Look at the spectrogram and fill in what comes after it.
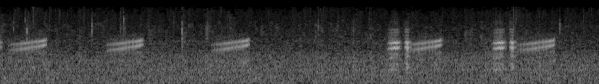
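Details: Frog calling during evening rain: five short, rising, buzzy croaks about a second apart, two of them led by sharp double clicks, over a steady hiss of falling rain.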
